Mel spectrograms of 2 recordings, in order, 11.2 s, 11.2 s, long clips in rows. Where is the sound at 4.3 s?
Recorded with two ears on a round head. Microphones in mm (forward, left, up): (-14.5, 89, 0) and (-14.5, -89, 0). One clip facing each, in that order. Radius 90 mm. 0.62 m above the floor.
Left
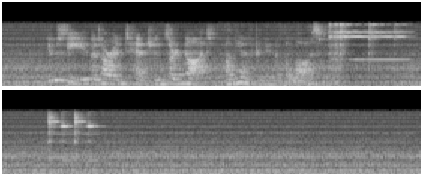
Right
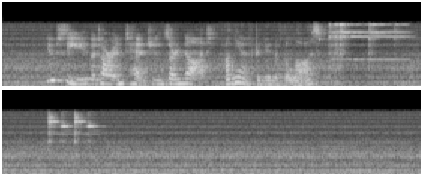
40° left (ahead or behind), 7 m.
